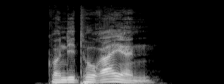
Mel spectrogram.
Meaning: plural of Konditorei
- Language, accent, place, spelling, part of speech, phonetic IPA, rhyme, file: German, Germany, Berlin, Konditoreien, noun, [ˌkɔnditoˈʁaɪ̯ən], -aɪ̯ən, De-Konditoreien.ogg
